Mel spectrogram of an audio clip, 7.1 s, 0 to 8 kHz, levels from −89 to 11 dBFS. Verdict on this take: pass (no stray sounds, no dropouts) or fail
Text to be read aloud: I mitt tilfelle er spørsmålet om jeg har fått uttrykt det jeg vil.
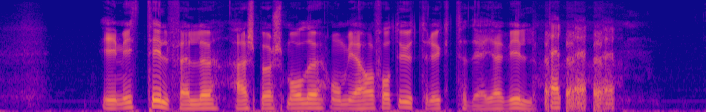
fail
